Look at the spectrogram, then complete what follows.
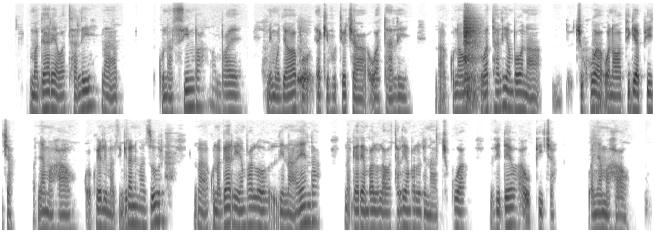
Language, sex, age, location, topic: Swahili, male, 18-24, Nairobi, government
